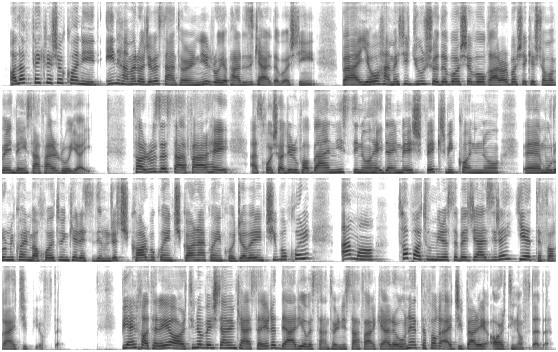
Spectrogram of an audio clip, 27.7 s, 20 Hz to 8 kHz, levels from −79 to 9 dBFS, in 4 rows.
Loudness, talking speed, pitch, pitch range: -16 LUFS, 195 wpm, 230 Hz, 210-255 Hz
